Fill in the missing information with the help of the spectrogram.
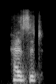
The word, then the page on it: Hasid: Indian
